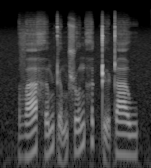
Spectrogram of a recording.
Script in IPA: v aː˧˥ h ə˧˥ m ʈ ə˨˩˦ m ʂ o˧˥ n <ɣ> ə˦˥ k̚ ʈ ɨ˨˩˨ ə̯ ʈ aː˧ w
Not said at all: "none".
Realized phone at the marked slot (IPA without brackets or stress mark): h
